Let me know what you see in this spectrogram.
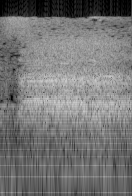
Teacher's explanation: Nah, alifnya tipis karena sebelumnya tipis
